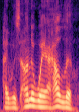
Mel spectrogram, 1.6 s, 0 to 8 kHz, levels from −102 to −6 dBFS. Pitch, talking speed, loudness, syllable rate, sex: 135 Hz, 190 wpm, -15 LUFS, 6.1 syllables/s, male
